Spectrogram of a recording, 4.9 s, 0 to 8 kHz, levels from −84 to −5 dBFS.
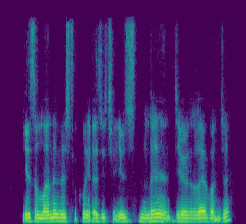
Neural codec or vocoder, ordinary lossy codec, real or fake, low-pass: codec, 16 kHz, 1.1 kbps, Voila-Tokenizer; AAC, 48 kbps; fake; 7.2 kHz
